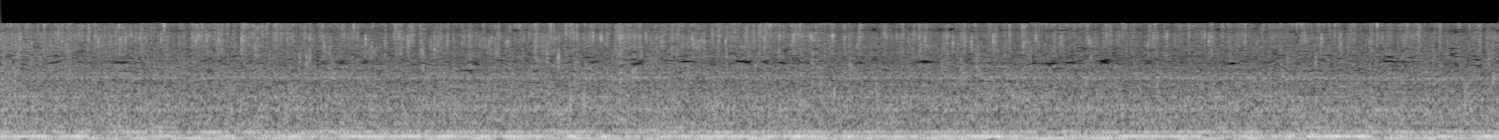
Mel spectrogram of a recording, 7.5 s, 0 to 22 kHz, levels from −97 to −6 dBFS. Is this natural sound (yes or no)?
yes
